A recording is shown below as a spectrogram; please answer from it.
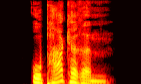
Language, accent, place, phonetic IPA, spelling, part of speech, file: German, Germany, Berlin, [oˈpaːkəʁəm], opakerem, adjective, De-opakerem.ogg
- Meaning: strong dative masculine/neuter singular comparative degree of opak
